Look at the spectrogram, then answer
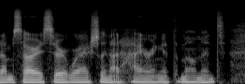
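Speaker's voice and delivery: mock coolly sarcastic, overly polite, calm delivery. Retelling own reply to someone who threatened their job: retelling own calm sarcastic reply. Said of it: "I just look at him calmly and I said".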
